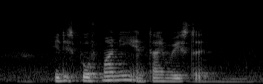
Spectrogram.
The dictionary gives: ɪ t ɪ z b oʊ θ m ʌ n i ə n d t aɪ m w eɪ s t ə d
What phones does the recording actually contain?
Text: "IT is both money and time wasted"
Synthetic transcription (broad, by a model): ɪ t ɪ s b oʊ f m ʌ n i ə n t aɪ m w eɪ s t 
